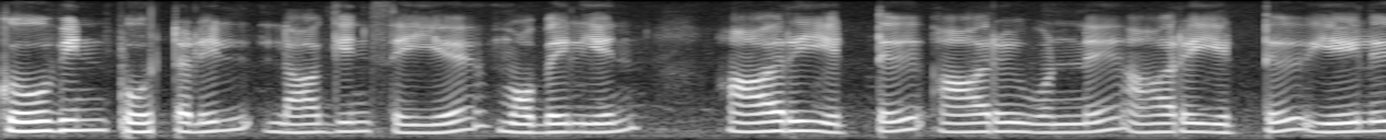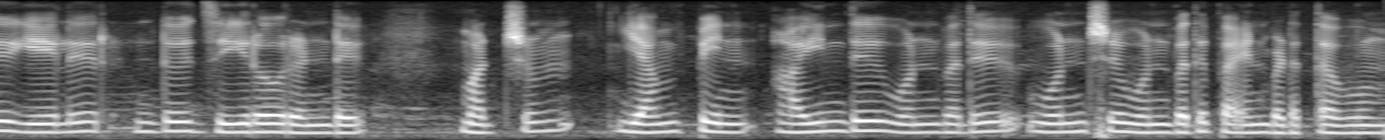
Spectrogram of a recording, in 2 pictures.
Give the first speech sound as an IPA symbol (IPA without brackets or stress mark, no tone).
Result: k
